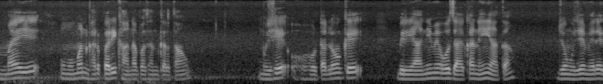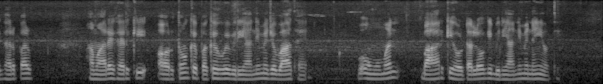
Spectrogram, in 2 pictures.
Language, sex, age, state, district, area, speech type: Urdu, male, 60+, Maharashtra, Nashik, urban, spontaneous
